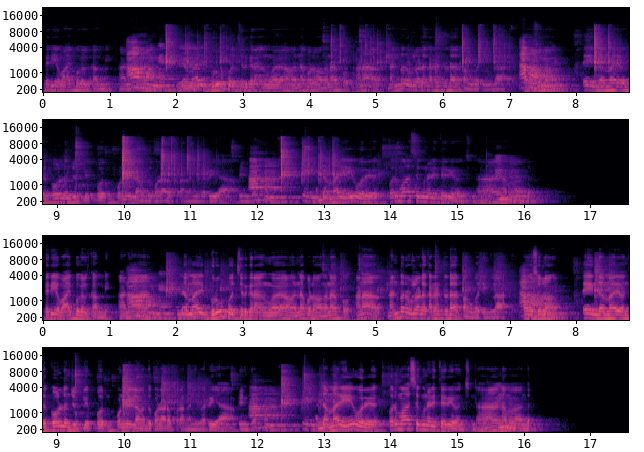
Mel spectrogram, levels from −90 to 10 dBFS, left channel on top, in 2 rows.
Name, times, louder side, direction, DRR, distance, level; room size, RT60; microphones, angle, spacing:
voice 1, 0.0-1.6 2.0-6.9 7.2-7.7 8.1-12.0 12.9-16.1, right 6 dB, 90° right, 0.3 m, -36 dB
voice 2, 1.2-2.4 7.1-7.8 11.9-13.1 15.6-16.0, left 1 dB, 15° left, 0.7 m, -39 dB
sound 1, 1.5-15.5, left 3 dB, 75° left, 1.4 m, -46 dB
sound 2, 4.1-4.3 4.7-4.9 5.8-6.1 6.8-7.0 7.7-8.2 8.7-8.8 9.1-10.8 11.4-11.7 12.3-12.4 12.7-12.8 13.2-13.3 13.8-14.5 15.2-15.3, right 2 dB, 60° right, 1.6 m, -56 dB
8.2 x 4.7 x 2.8 m
head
